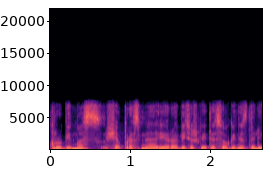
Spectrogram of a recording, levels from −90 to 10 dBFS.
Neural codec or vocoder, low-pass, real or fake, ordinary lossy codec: none; 7.2 kHz; real; Opus, 24 kbps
